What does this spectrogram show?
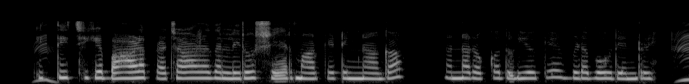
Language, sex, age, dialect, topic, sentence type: Kannada, female, 18-24, Central, banking, question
